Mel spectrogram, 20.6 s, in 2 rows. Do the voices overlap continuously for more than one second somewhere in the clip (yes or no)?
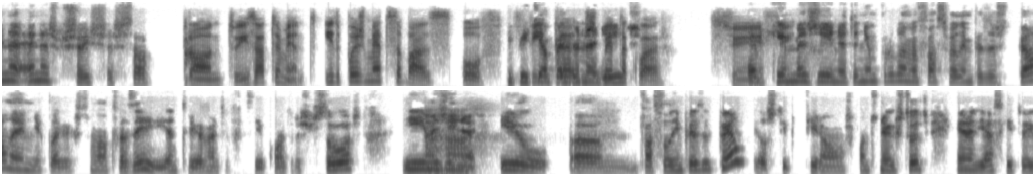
yes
